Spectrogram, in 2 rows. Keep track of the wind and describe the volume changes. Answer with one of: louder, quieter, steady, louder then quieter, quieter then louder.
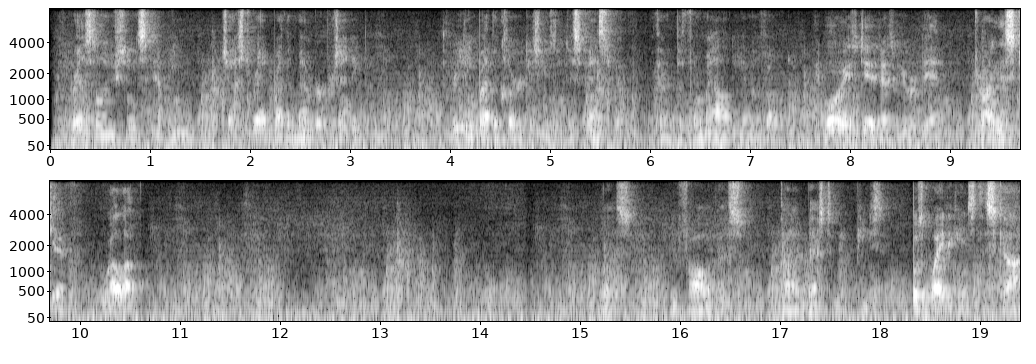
steady.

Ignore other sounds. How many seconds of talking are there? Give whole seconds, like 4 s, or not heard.
15 s.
